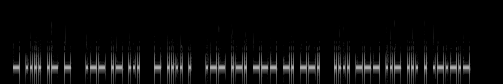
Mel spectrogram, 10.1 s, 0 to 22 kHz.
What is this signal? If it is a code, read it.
Morse code, heard as a keyed tone, about 28 wpm, 700 Hz. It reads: THAT WAS THE WRONG HOUSE.
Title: Sentences from Top 900 Words 28wpm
